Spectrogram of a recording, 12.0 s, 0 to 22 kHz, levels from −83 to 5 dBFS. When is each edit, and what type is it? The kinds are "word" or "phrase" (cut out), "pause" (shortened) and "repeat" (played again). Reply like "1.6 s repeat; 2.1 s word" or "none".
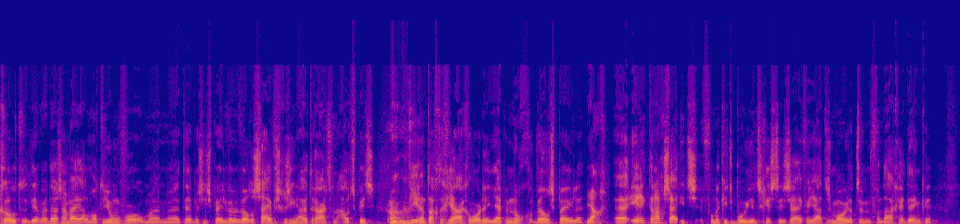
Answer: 6.9 s word; 7.6 s pause; 8.5 s word

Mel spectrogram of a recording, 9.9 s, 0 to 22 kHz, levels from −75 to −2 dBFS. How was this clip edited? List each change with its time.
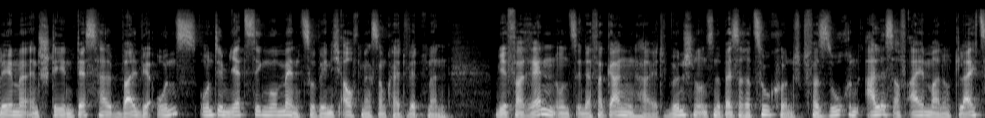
none

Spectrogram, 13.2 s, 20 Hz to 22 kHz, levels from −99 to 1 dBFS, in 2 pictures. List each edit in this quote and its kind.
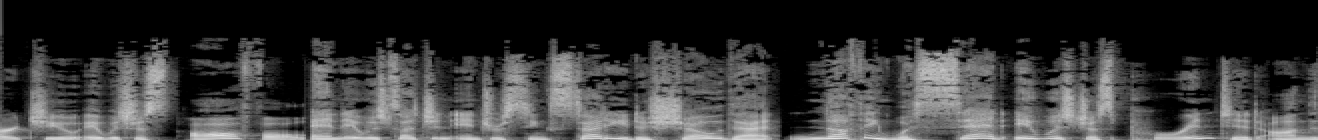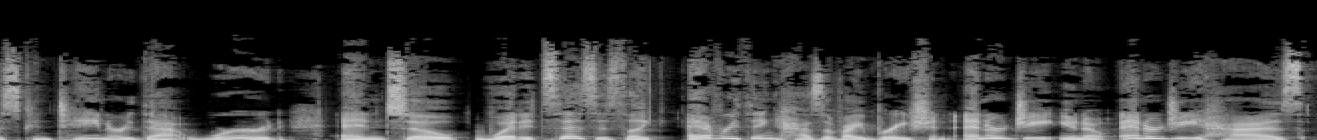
1.9 s word

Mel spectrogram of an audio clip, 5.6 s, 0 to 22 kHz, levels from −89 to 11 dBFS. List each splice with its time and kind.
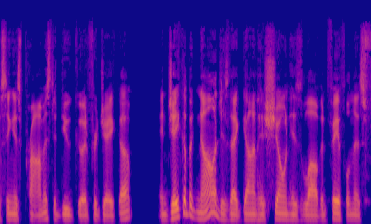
none

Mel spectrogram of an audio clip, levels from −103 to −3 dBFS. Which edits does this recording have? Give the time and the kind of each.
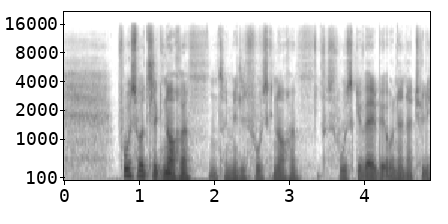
3.4 s word

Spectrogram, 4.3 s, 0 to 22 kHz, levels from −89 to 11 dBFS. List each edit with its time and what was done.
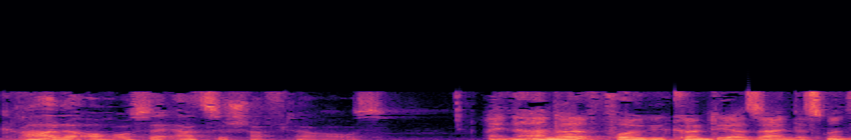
2.4 s pause

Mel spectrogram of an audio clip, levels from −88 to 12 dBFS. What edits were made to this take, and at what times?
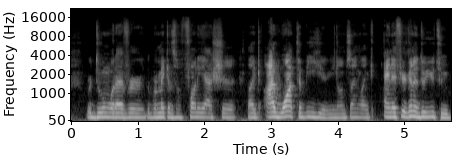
2.5 s pause

